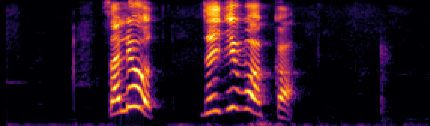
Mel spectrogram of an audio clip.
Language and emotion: Russian, positive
